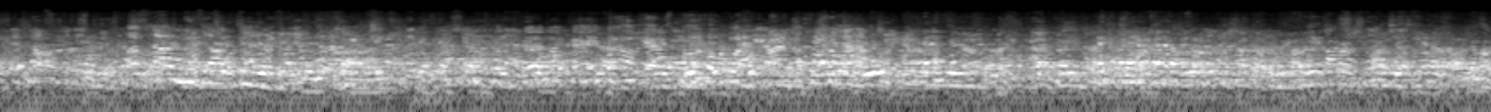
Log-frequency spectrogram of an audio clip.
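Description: Many people chatting at once: overlapping voices of men and women with no single speaker standing out.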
